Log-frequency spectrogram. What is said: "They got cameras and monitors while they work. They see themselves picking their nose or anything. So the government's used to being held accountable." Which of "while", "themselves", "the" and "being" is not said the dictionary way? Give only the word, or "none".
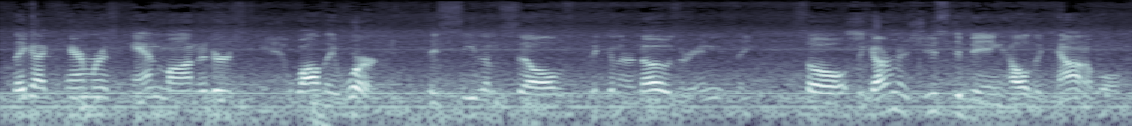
none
